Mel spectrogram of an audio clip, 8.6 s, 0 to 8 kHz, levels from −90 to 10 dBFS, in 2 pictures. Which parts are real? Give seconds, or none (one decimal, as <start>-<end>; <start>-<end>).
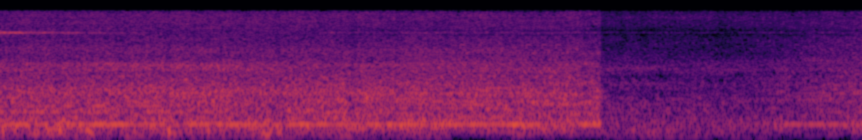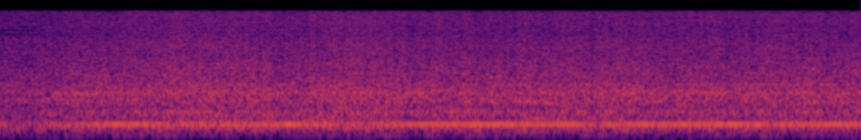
0.0-1.6; 4.5-8.6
